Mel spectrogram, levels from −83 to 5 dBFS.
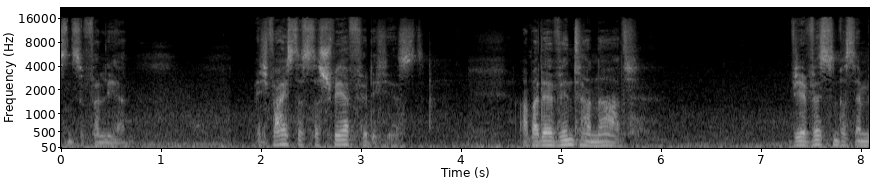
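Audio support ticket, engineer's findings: No technical faults found on listening; signal level, continuity and frequency content hold steady throughout, with nothing pointing to a capture, transport or playback problem.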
